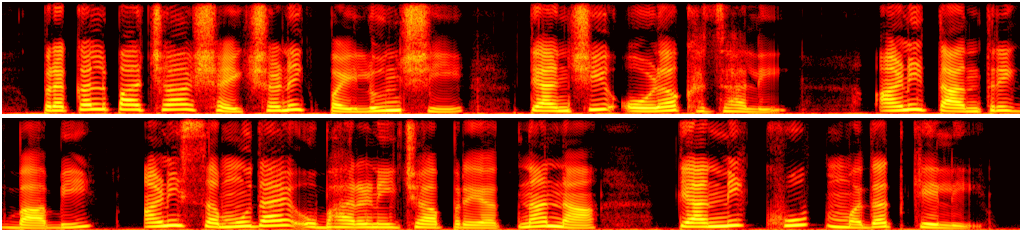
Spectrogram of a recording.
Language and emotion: Marathi, neutral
